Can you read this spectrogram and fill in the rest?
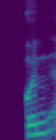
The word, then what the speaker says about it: Boon: So it's T, like coffee and tea. – Uh-huh. – How, as in how are you? Boon, as in good, you know, Boon.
